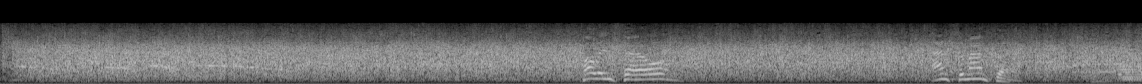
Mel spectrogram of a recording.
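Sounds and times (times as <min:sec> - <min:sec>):
audience applause: 0:00.0 - 0:11.4
speech: 0:05.8 - 0:06.9, 0:09.4 - 0:10.4.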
